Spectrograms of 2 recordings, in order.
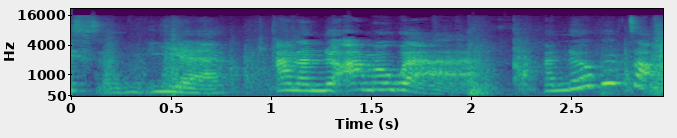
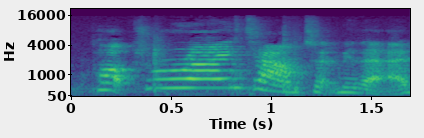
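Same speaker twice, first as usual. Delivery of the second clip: ordinary talk, nothing marked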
